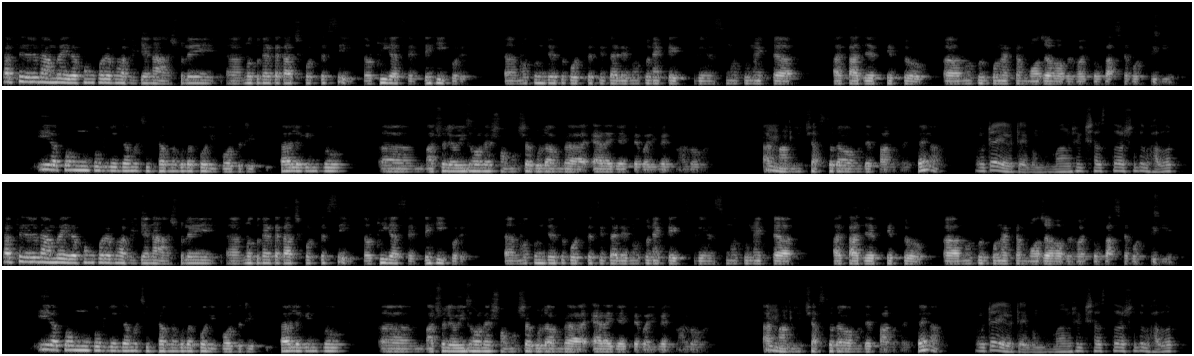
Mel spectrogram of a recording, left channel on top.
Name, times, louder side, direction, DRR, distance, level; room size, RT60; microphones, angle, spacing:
voice 1, 0.0-3.0 3.4-4.6 5.0-5.8 6.1-7.9 8.3-8.7 9.0-11.1 11.6-11.7 12.2-14.4 14.7-15.3 15.7-18.9 19.5-19.9 20.2-21.3, right 1 dB, 15° right, 1.3 m, -26 dB
voice 2, 21.6-23.6, equal, 5° left, 1.0 m, -32 dB
4.8 x 4.4 x 4.9 m
head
